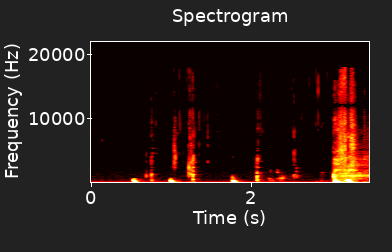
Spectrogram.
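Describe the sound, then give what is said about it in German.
A sip of water: a series of soft, wet gulping swallows spaced about half a second apart, ending in a louder breathy burst. No one speaks. “Naja, auf jeden Fall, jetzt muss ich mal kurz einen Schluck Wasser trinken.”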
